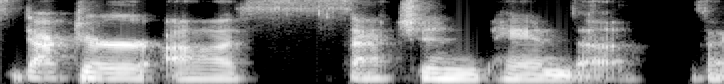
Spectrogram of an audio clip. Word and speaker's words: Sachin Panda: Sachin Panda. Is that how you say it? SACHIN PANDA, just like the bear. Cute little panda bear.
